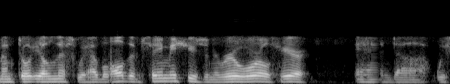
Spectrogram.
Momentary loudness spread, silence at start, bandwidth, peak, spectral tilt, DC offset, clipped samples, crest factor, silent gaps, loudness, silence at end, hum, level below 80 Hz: 15 LU; 0 s; 3.9 kHz; -4 dBFS; -8.5 dB/octave; under 0.1%; under 0.1%; 16 dB; none; -19 LUFS; 0 s; none; -60 dBFS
